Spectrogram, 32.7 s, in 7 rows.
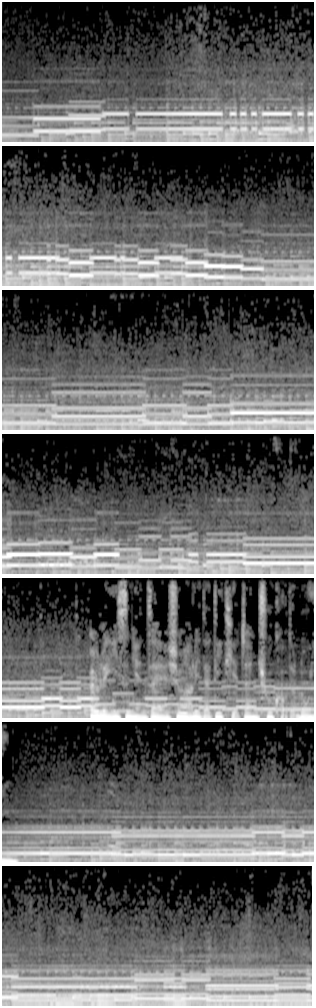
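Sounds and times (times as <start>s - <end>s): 
electronic keyboard music: 0.0s - 32.7s
speech: 20.2s - 23.8s.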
